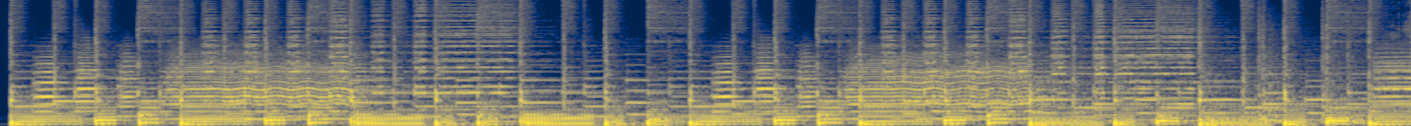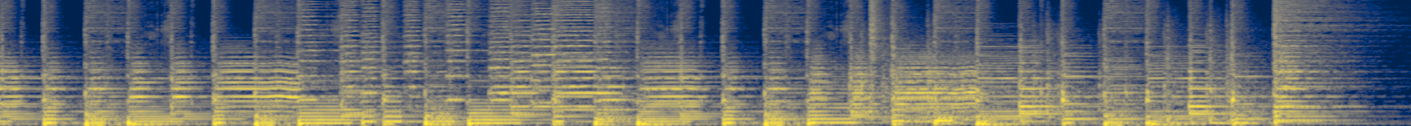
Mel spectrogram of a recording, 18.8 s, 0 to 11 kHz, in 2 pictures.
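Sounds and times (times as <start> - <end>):
cumbia music: 0.0 - 18.8.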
